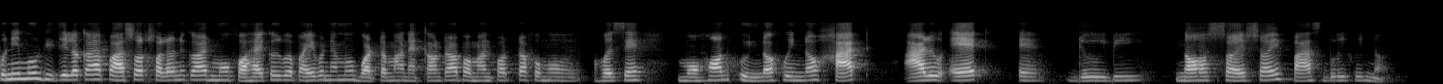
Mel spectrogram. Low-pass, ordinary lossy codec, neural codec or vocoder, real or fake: 7.2 kHz; none; codec, 16 kHz, about 1 kbps, DyCAST, with the encoder's durations; fake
